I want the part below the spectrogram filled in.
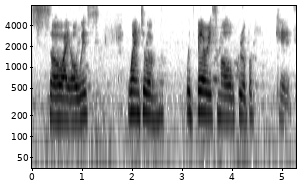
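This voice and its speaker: At a fairly slow pace, a woman with a Peruvian accent speaks at medium pitch in a flat monotone. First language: Spanish. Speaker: teacher. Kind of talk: casual interview. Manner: hesitant, many fillers.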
